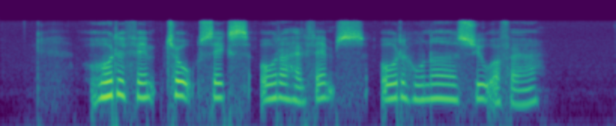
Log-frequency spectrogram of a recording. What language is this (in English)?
Danish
